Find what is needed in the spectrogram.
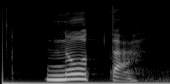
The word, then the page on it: nota: spanish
